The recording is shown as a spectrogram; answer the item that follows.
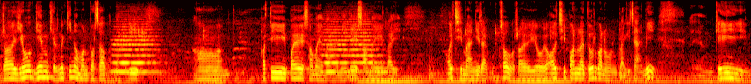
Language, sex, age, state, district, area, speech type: Nepali, male, 45-60, West Bengal, Darjeeling, rural, spontaneous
